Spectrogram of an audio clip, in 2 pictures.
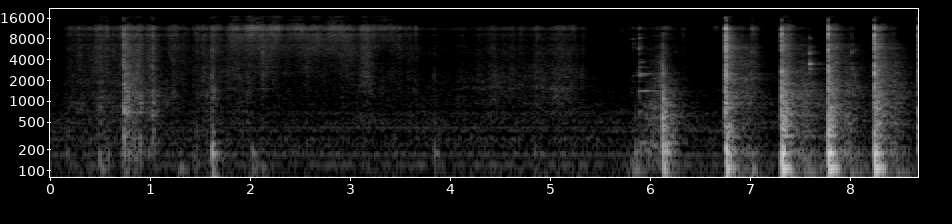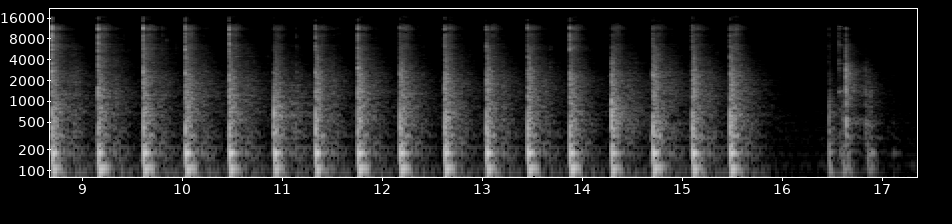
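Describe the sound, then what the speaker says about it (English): Pimento seeds wrapped in a napkin are pounded with a bottle on a hard surface for a Jamaican stew pork, a steady run of about twenty loud, evenly spaced thuds after a quieter start of handling noise. "I'm actually gonna put some on a napkin and pound it with a bottle"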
